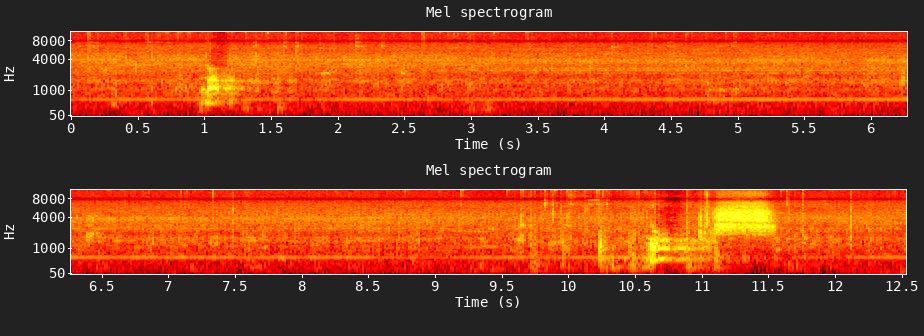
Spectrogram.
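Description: Dogs growl and bark in short bursts while playing.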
